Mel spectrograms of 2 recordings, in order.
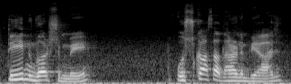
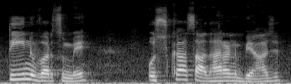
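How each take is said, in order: Both takes have the same delivery.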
